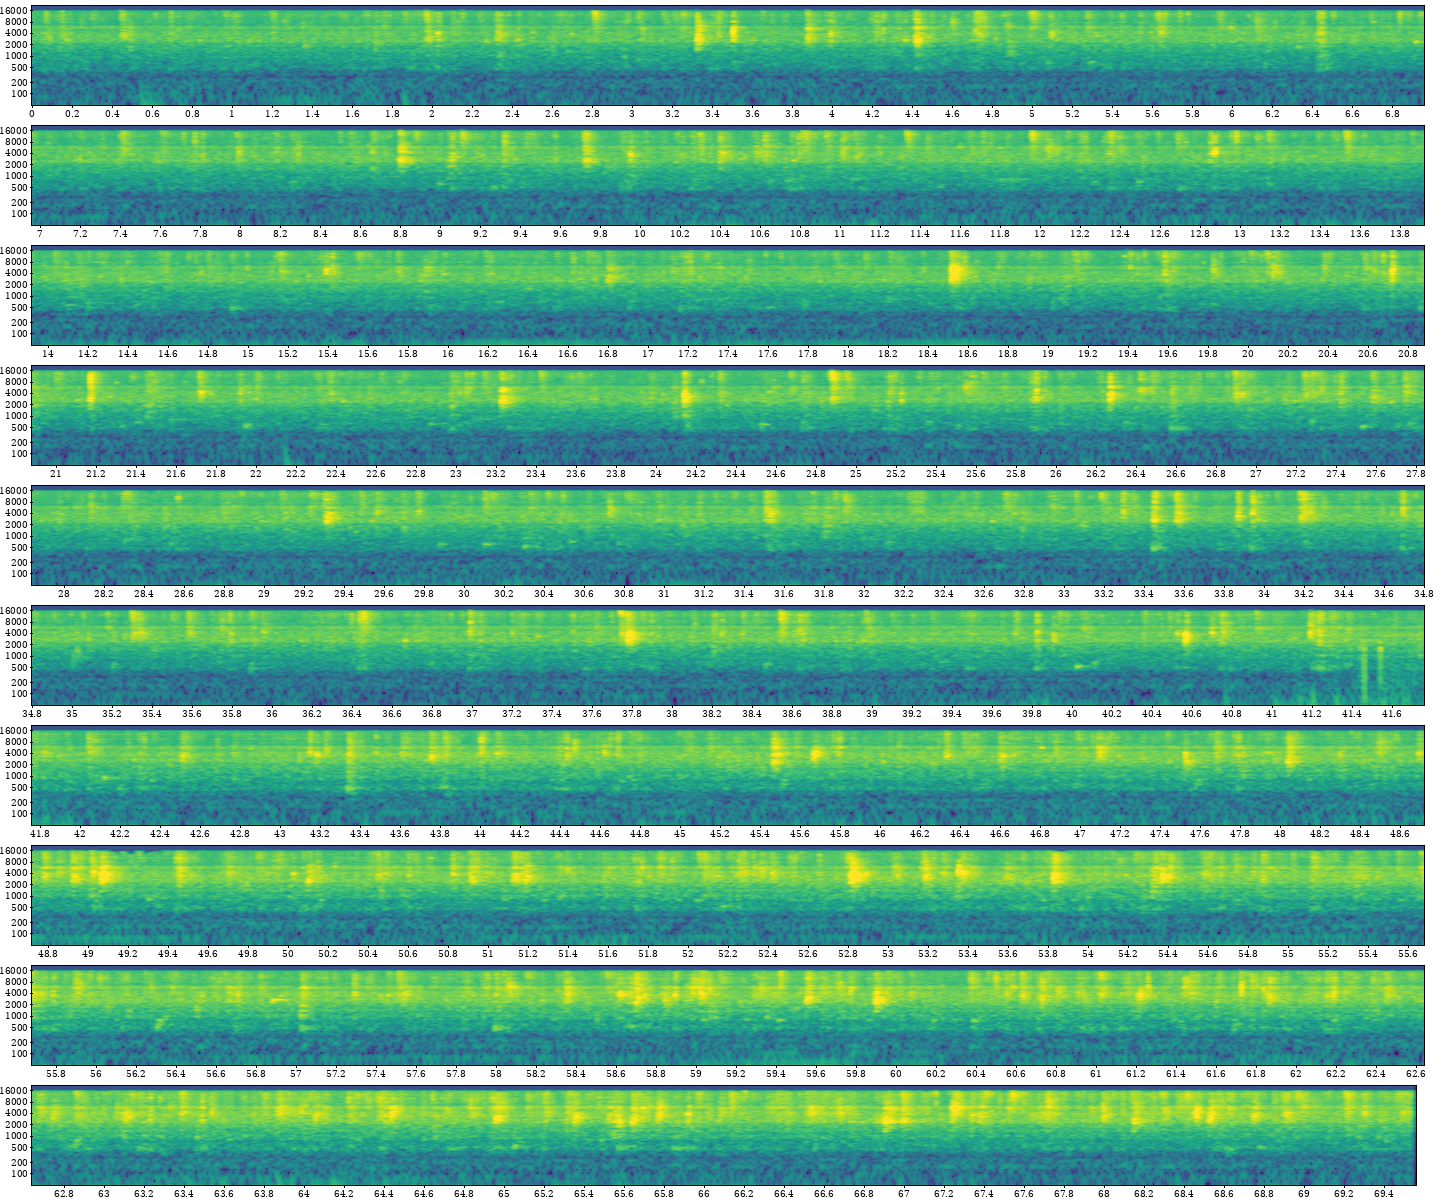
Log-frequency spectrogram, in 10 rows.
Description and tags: Rain on a roof with sounds of rain in guttering recorded with a Marantz PMD660 with an external microphone.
